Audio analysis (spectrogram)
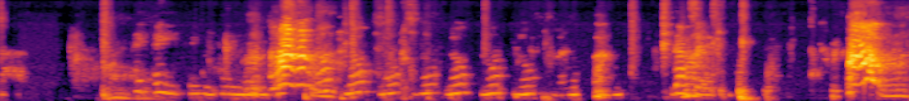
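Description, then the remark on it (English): Dogs bark in a rapid run of short, sharp barks and yips, with louder bursts near the start and at the very end. “Hey, dogs, we're doing a podcast here.”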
